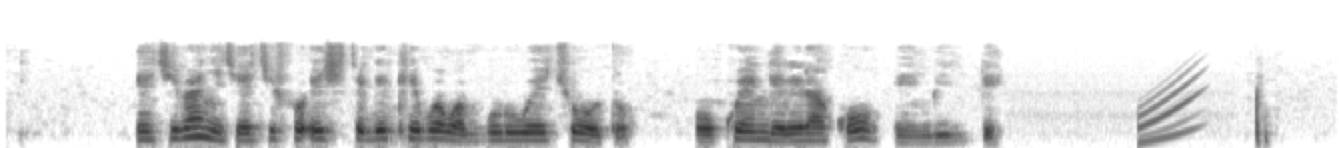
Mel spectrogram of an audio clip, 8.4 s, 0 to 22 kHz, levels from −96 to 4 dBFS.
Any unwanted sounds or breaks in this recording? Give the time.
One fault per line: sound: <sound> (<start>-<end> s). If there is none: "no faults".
sound: chirp (7.1-7.6 s)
